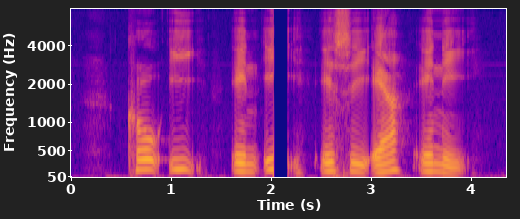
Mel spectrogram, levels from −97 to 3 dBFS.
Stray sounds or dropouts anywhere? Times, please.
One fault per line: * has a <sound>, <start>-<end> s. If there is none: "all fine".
* has a dropout, 2.0-2.2 s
